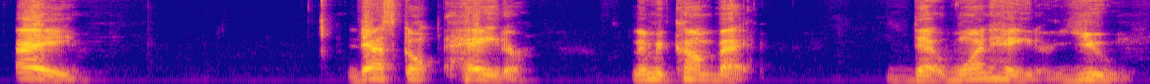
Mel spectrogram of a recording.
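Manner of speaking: ordinary talk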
